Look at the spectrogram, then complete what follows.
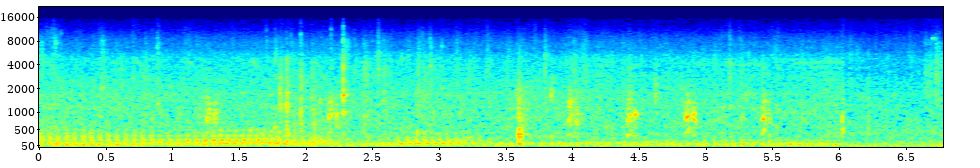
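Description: A small engine running and fading out about two seconds in, then a chicken clucking in short, separate calls, with a few sharp clicks.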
